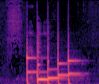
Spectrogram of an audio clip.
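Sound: phone ringing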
